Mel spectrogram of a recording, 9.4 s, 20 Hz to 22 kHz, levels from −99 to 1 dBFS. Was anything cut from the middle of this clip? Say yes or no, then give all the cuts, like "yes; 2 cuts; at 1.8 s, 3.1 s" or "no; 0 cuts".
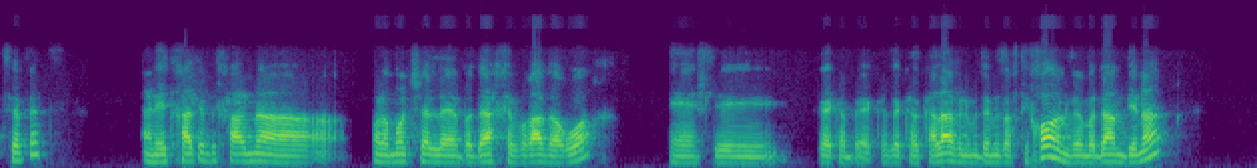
no; 0 cuts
